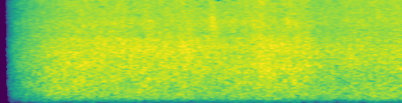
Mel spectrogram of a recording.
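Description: Sea surf: a steady rush of waves, fading in from silence at the start.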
